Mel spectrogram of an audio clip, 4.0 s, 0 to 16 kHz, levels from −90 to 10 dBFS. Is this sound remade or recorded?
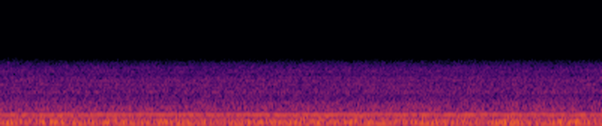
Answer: remade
